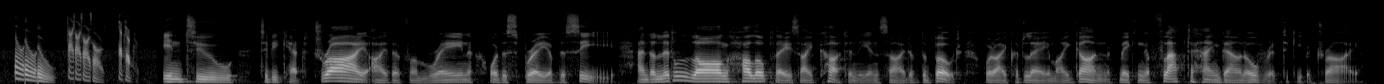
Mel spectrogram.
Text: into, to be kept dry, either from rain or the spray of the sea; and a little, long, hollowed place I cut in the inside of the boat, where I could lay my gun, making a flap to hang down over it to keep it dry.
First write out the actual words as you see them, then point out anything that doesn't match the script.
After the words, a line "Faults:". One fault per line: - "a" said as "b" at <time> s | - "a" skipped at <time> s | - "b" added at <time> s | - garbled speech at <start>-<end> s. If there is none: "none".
into, to be kept dry, either from rain or the spray of the sea; and a little, long, hollow place I cut in the inside of the boat, where I could lay my gun, making a flap to hang down over it to keep it dry.
Faults:
- "hollowed" said as "hollow" at 7.3 s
